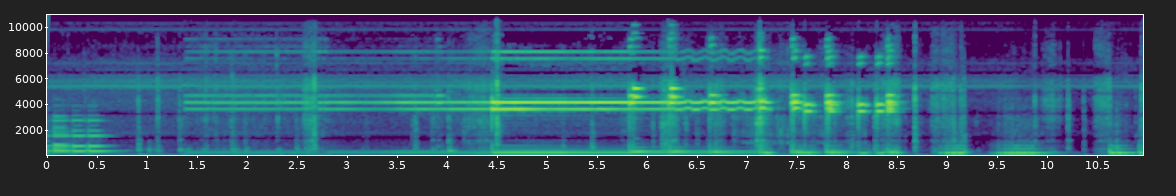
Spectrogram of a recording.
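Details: Yamaha PSS-380/390 keyboard after repair with hot glue: clear, even notes with steady sustained tones, no crackle, dropouts or dead keys; playing normally.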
